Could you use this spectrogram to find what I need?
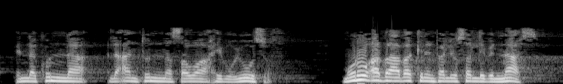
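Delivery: normal talking voice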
